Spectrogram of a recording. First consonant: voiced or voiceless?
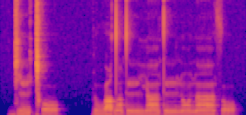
voiced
